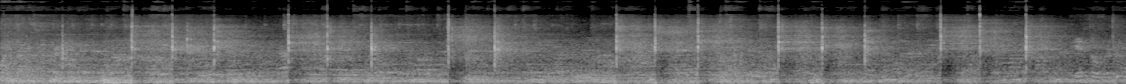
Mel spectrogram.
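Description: Rattan Kali sticks clacking against each other in a partner drill: sharp strikes at a steady pace of about two a second, in short runs broken by brief pauses, over background music.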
